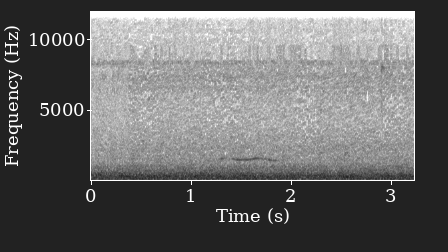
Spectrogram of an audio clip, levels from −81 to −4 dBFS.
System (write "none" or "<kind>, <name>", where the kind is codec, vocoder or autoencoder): none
